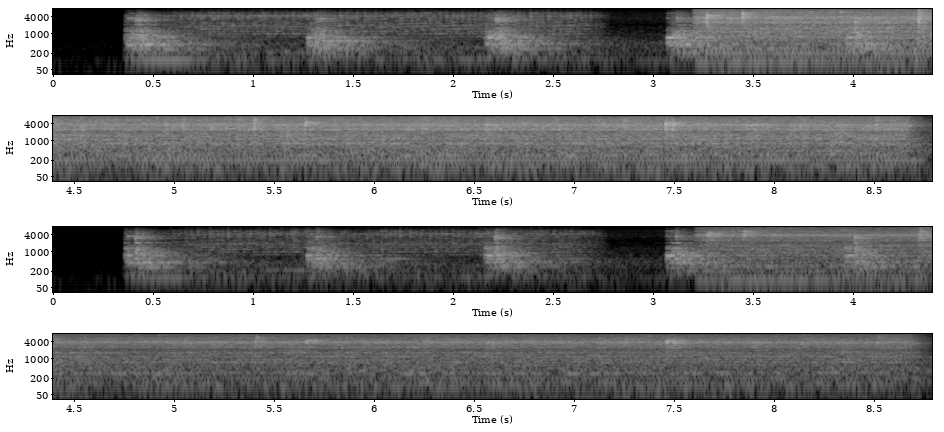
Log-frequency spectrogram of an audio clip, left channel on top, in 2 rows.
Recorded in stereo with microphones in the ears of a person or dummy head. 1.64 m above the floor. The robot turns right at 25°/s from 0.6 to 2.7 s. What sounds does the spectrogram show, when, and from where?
0.4 s ticking: 35° right (ahead or behind), 1.4 m; by 4.2 s 60° right (ahead or behind), 1.4 m
3.2 s frying: 40° left (ahead or behind), 0.5 m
